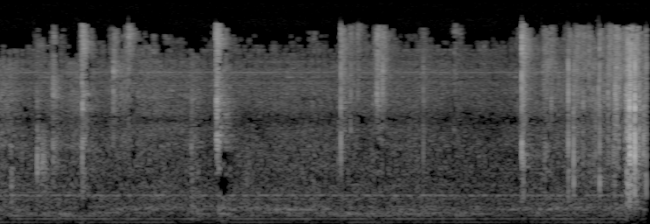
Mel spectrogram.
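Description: Near silence, with a few faint, short clicks and crinkles from a metallic truffle wrapper and tape being handled while a cone is wrapped.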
